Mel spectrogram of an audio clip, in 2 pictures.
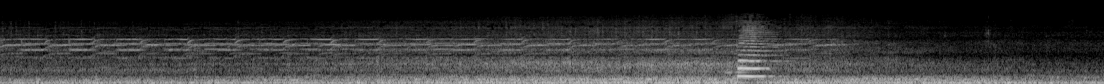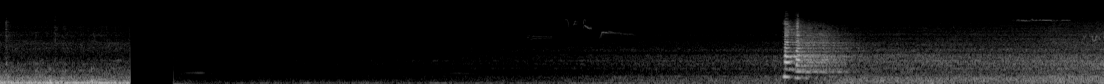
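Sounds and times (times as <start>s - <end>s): crossing alarm warbling: 0.0s - 8.6s
train rumbling: 0.0s - 12.4s, 14.1s - 22.0s
train horn blast: 6.1s - 8.5s, 18.8s - 19.7s.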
